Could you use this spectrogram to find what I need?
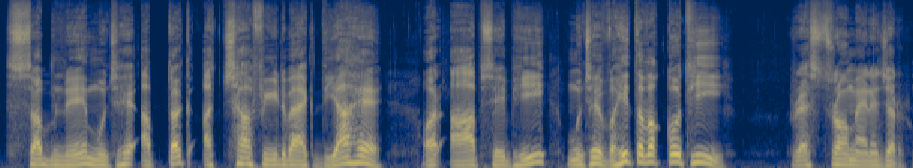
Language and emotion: Urdu, surprised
